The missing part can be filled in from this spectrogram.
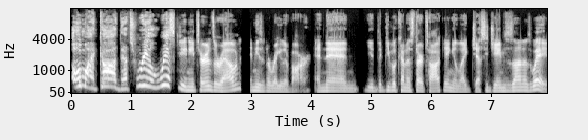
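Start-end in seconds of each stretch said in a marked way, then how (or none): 0.0-1.9 mock, very high, shrill, shrieking yell. Retelling a scene where the character drinks and yells: imitating someone yelling. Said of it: "him yelling".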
